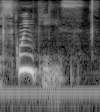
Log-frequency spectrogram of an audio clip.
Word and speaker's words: Squinkies: how you pronounce them are they their Squinkies like a squeaky ball yes anyway I like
